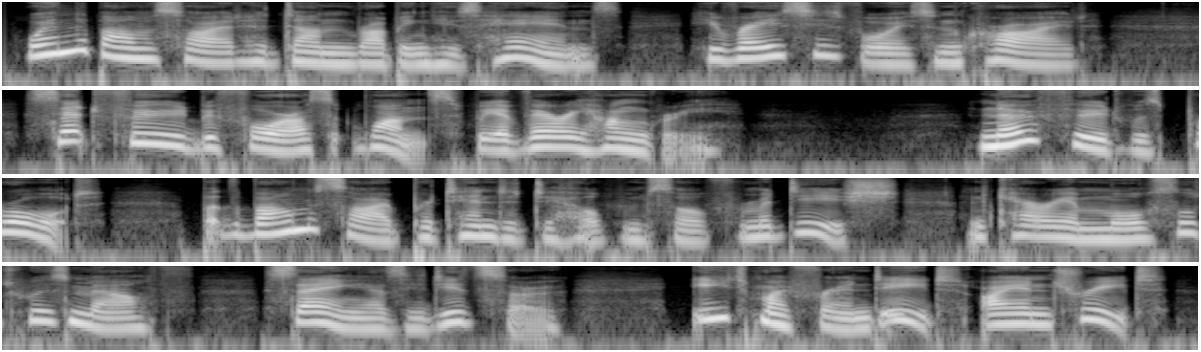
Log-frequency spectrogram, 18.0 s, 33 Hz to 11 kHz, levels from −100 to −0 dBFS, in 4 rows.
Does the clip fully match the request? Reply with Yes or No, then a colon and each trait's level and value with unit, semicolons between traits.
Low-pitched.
No: high, 195 Hz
